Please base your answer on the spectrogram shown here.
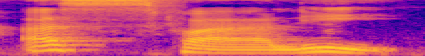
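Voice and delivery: अस्फाली slow with a hissing स; tajweed demo; whistled sin. Shown as a demonstration. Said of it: "ये सीन पे सीटी".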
